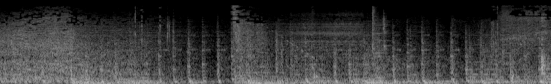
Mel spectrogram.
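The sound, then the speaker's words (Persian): A car pulls up to pick someone up with a loud, continuous mechanical rumble and clatter, scattered sharp knocks and clanks punctuating the steady noise throughout, without any talking. “نه ممنون نه خدا، ماشینم اومد دنبالم.”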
